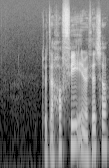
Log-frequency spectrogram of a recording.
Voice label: "hoffi", Welsh

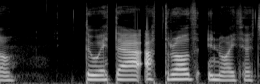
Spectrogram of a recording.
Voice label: "adrodd", Welsh

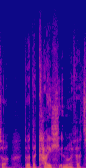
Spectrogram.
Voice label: "caill", Welsh

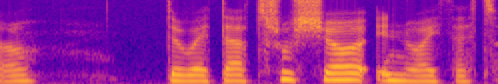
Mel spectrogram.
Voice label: "trwsio" Welsh

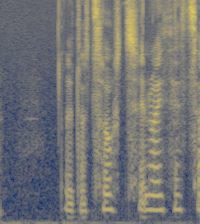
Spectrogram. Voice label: "twt", Welsh

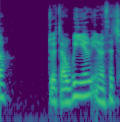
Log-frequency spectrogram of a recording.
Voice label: "wir" Welsh

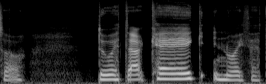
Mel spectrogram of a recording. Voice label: "ceg", Welsh

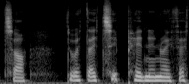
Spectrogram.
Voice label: "tipyn", Welsh

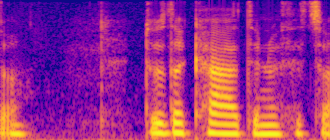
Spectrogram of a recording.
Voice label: "cad", Welsh

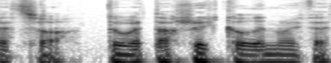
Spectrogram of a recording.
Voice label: "rhugl", Welsh

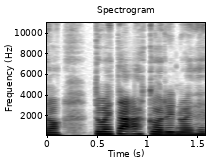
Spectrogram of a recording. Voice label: "agor", Welsh

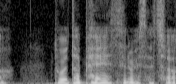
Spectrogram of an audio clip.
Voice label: "peth" Welsh

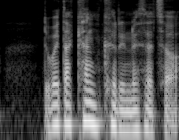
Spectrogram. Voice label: "cancr", Welsh

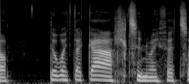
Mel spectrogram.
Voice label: "gallt", Welsh

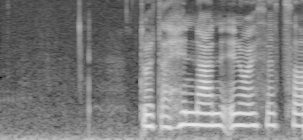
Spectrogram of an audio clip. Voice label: "hunan", Welsh

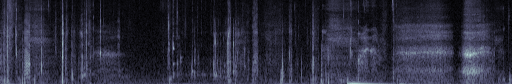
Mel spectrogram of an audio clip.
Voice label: "betws", Welsh

